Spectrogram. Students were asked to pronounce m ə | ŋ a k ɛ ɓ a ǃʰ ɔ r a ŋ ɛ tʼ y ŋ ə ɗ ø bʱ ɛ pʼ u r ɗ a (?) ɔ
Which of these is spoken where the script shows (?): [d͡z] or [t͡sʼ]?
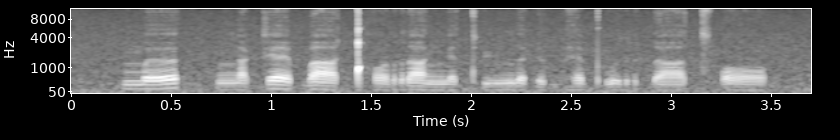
t͡sʼ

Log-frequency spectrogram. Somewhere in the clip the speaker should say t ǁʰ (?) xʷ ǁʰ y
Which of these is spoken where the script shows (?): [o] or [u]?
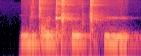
u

